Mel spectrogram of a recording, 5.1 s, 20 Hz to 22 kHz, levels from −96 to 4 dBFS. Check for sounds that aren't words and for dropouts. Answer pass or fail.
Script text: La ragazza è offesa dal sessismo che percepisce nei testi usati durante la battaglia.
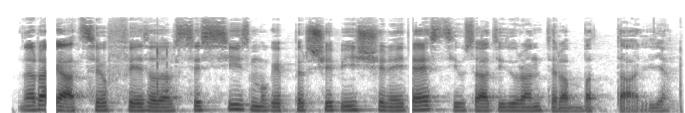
fail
